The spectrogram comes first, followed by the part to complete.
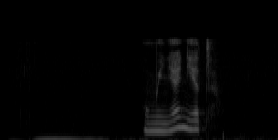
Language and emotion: Russian, neutral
